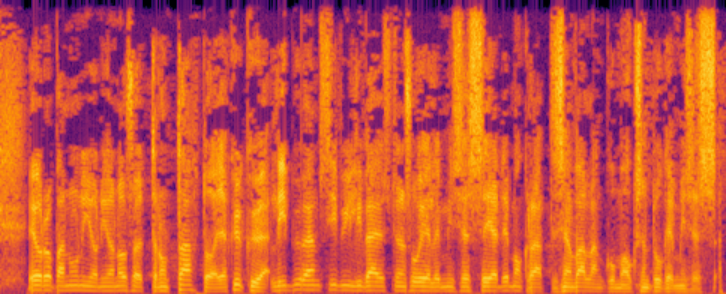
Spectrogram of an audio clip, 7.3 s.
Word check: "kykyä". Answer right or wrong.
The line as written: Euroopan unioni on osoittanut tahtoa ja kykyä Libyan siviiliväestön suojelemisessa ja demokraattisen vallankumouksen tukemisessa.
right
